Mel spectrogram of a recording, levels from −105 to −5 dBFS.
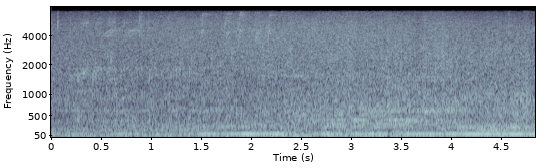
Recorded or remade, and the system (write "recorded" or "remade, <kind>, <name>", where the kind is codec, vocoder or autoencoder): recorded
